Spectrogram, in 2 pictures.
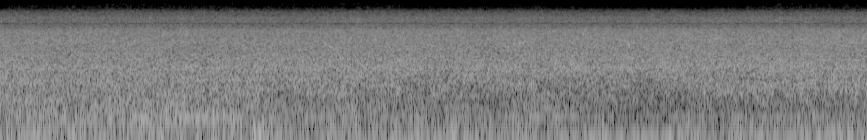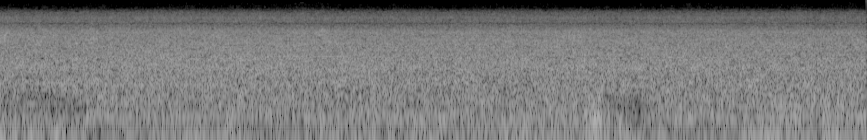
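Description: Steady wind noise on the microphone over a continuous low rumble, with no distinct events.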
